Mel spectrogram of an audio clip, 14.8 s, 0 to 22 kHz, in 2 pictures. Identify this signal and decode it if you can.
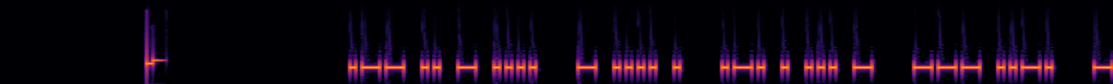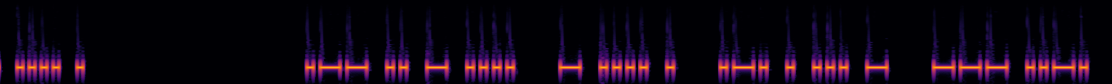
Morse code, heard as a keyed tone, about 30 wpm, 700 Hz. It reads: WITH THE REST OF THE WITH THE REST OF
